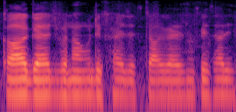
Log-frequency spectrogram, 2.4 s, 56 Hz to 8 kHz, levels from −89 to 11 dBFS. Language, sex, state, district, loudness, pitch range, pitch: Hindi, male, Madhya Pradesh, Umaria, -21 LUFS, 115-120 Hz, 120 Hz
